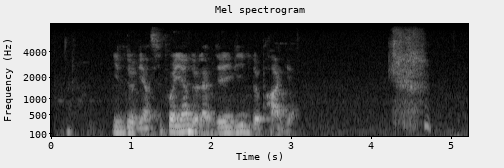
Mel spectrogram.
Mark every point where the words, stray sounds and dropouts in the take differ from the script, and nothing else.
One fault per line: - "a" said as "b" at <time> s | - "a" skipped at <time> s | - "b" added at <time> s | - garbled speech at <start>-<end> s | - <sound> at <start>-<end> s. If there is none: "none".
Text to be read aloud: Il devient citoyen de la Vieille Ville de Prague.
- sneeze at 4.2-4.8 s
